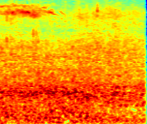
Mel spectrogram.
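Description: A steady, low engine rumble from a boat with large display screens on both sides, struggling to manoeuvre to the quay at Slussen, blended with constant wind buffeting and broad outdoor noise, holding an even level throughout with no voices.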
